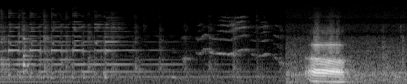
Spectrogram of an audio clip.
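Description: The final chord of a bluegrass band ringing out and fading, with mandolin, acoustic guitar and banjo strings sustaining over the first second or two. Near the end a short, loud spoken voice cuts in.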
